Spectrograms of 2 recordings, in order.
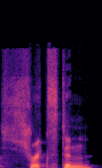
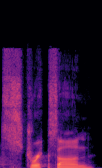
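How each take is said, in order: First: A t sound comes before the final -on. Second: A t sound follows the first s. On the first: "It's not Srixton" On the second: "There's no T in there. It's not Strixon"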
